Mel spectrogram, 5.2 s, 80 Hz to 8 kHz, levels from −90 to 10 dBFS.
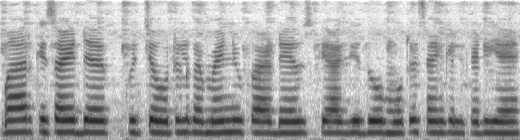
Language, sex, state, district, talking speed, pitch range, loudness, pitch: Hindi, female, Rajasthan, Bikaner, 170 wpm, 235-250 Hz, -14 LUFS, 245 Hz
